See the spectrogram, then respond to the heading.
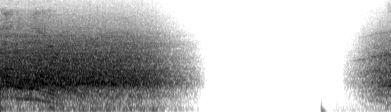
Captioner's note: crowd shout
